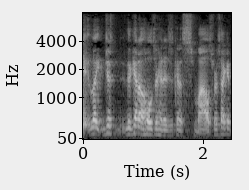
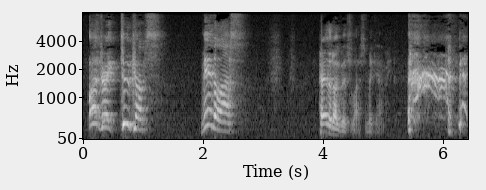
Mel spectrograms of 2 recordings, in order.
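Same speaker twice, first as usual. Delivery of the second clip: put-on high, slow slurred drunk ending in a shout; drunken rambling; 12 semitones higher, 4 dB louder, slower than usual. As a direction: slur the order like a happy drunk, then holler. Mara's like.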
